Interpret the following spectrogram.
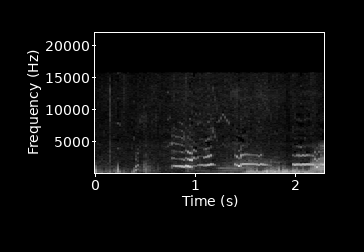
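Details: Young female Beagle squaring up to a coonhound that ignores her, bursting into wavering high yowls and yelps that rise into a harsh, noisy bark near the end.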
